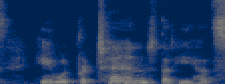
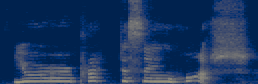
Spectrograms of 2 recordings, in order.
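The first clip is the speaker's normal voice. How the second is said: much higher, slow puzzled question; puzzled daddy; 10 semitones higher, slower than usual. Acted. Daddy surprised at Hopscotch's answer. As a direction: stretch the disbelief. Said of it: "asked Daddy".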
